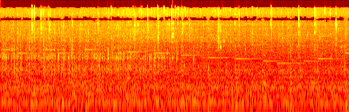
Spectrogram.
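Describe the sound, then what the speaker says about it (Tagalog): Steady rushing, bubbling water noise as the remaining water, ten cups, is poured into a pot of boiling lugaw (rice porridge), continuous and fairly close, with no voices. "Ngayon, pwede ko nang ibuhos yung ating natitira pang mga tubig."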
